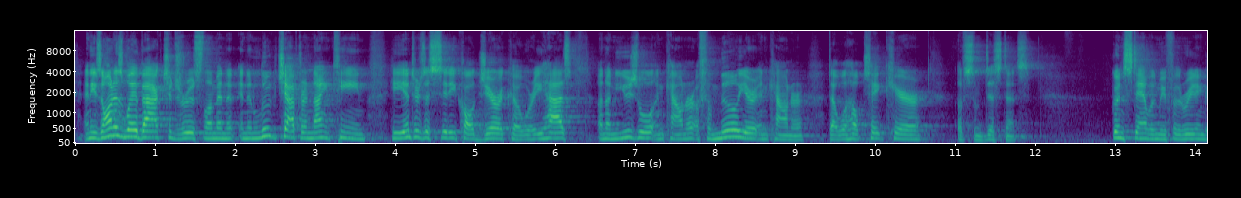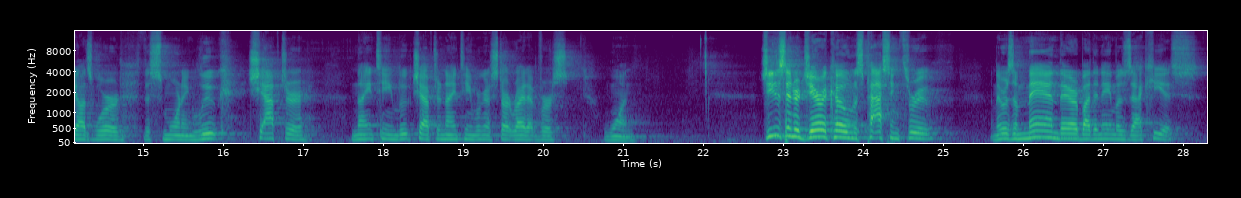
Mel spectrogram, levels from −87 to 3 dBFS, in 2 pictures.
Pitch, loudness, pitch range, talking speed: 160 Hz, -25 LUFS, 140-180 Hz, 175 wpm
